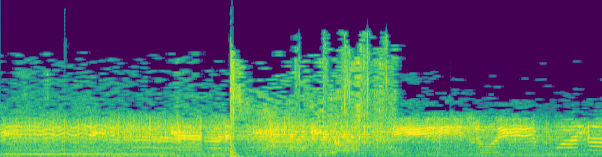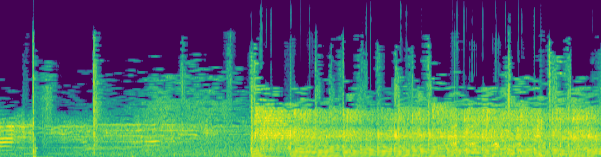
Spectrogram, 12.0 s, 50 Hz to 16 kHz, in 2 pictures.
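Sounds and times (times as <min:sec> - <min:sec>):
background voices: 0:00.0 - 0:06.4
football struck hard: 0:02.3 - 0:02.6.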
